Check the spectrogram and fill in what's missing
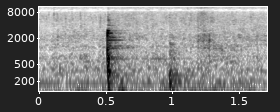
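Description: Coconut sugar candy mixture for Jamaican white grater cake stirred in a pot: a single faint scrape-and-clink, then a softer second touch over a quiet bubbling background.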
